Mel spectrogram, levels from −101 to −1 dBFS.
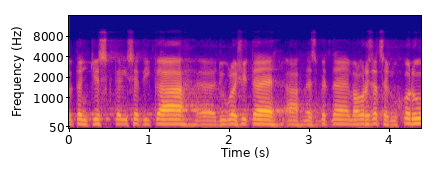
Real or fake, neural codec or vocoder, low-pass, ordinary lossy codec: real; none; 7.2 kHz; Opus, 32 kbps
